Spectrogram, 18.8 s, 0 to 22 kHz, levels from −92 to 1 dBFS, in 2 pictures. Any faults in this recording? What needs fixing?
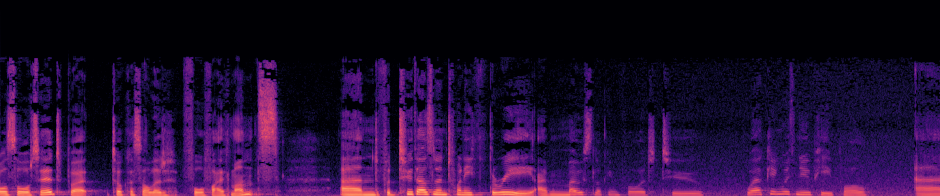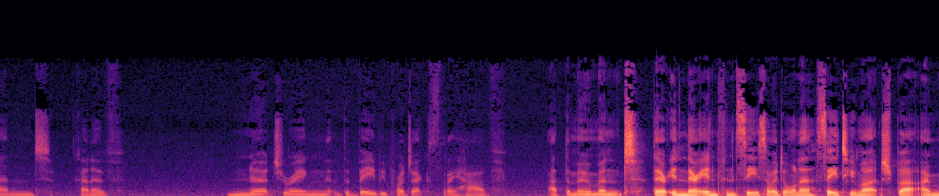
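Automatic gain rising runs from 5.36 s to 10.58 s. Just before it, around 5 s, the talker moves away and the level at the microphone drops by about 15 dB. The gain control treats that as a quiet input and ramps its gain up by about 8 dB over roughly five seconds, so the voice and the room noise swell together rather than the voice alone recovering. The second movement near 14.5 s comes from the talker, not the system. To prevent this, give the gain control a slower release or a hold period so brief changes in talker distance do not drive it.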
